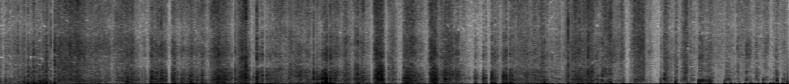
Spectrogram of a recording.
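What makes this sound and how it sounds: Fingertips and short nails scratch and rub the crown of a soft houndstooth wool tweed fedora-style hat, hollow and empty and held in hand. The result is a dense, irregular run of soft, dry scratching and brushing, with a heavy low thump under it and no distinct ring.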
